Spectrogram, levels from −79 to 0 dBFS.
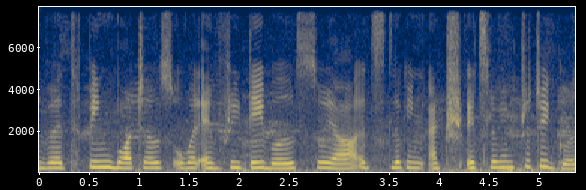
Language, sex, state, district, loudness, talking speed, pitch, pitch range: English, female, Haryana, Rohtak, -17 LUFS, 165 wpm, 250 Hz, 245-270 Hz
